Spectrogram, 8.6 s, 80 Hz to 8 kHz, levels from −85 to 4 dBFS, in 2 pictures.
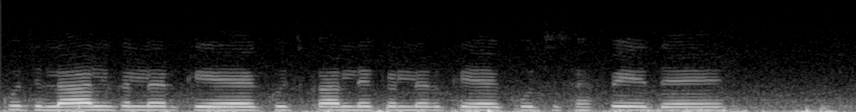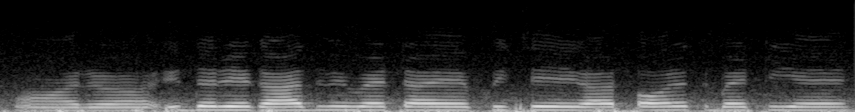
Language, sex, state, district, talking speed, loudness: Hindi, female, Rajasthan, Barmer, 175 wpm, -17 LUFS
